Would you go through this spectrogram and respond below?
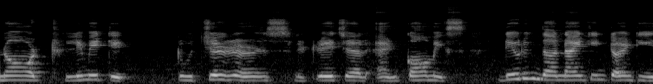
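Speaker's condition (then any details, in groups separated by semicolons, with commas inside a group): No condition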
